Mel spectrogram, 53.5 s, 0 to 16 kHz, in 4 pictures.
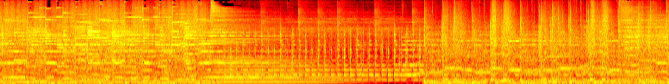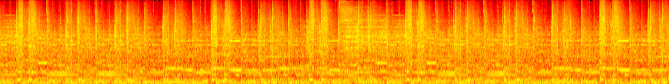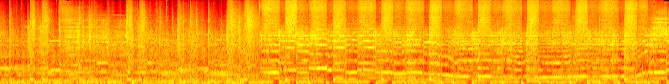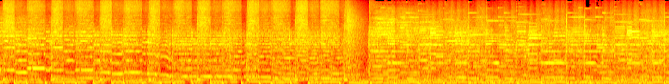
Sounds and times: Music: 0.0 - 53.5.

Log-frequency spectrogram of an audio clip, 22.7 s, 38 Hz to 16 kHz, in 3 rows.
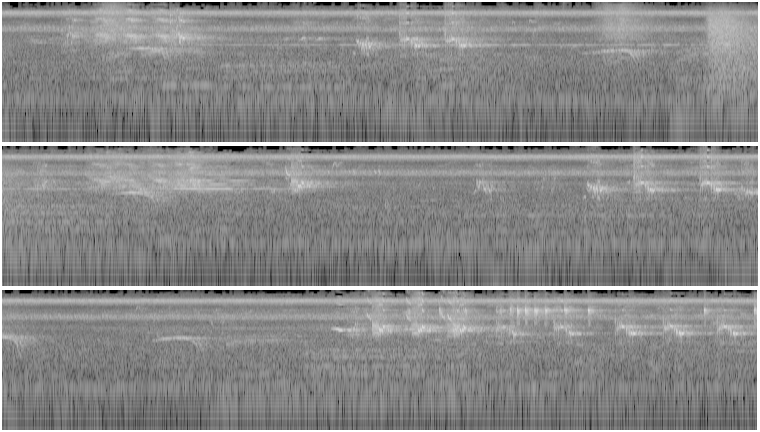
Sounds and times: Chirp, tweet: 0.2 - 11.1, 12.2 - 15.5, 16.4 - 22.6.

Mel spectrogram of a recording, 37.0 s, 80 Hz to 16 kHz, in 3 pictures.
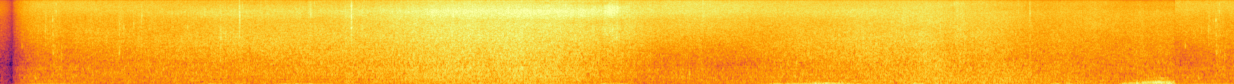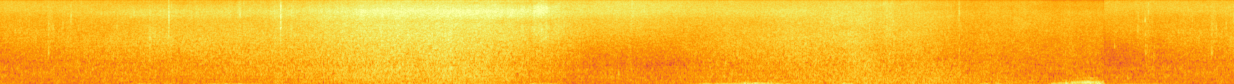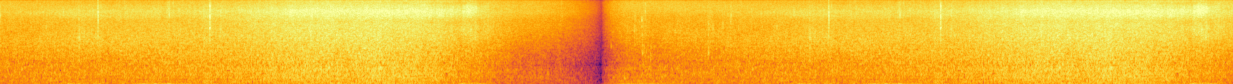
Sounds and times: Ocean: 0.0 - 37.0.

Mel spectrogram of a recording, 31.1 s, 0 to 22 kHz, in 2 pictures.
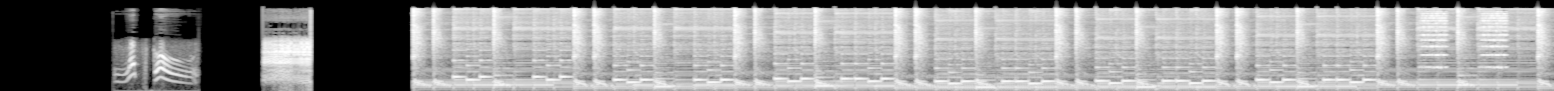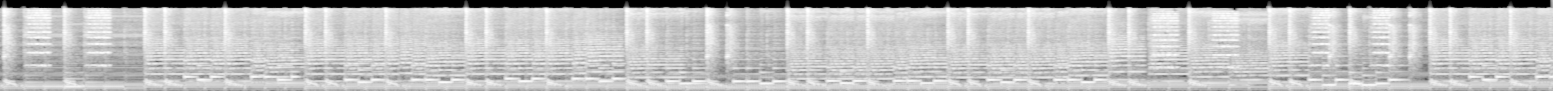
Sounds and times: Music: 4.2 - 31.0.

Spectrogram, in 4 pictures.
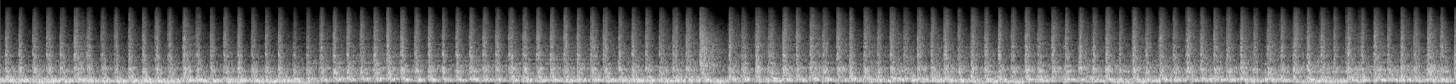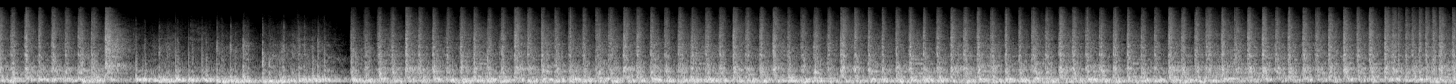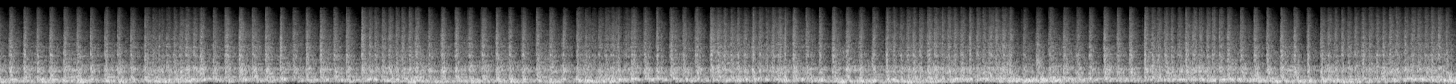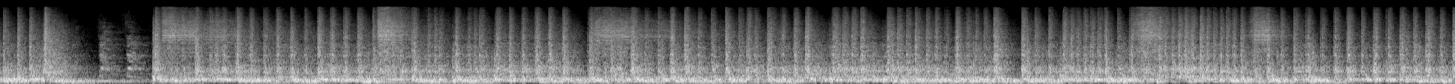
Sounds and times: Bass drum: 0.0 - 58.2
Drum roll: 0.0 - 58.2.

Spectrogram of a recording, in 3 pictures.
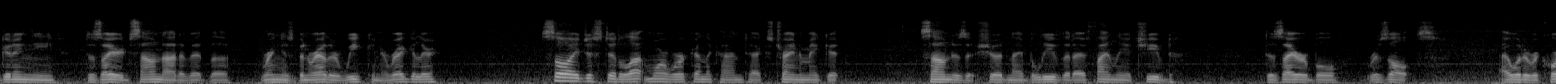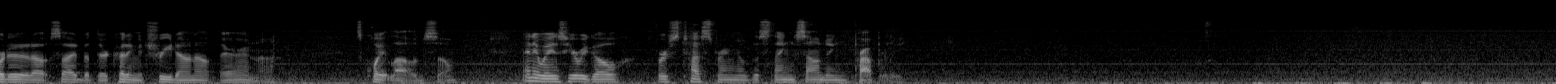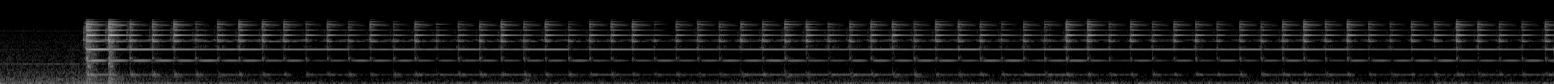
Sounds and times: Speech: 0.0 - 4.4, 5.4 - 8.4, 9.2 - 11.8, 12.6 - 14.4, 15.0 - 18.4, 19.1 - 20.2, 20.8 - 24.6.

